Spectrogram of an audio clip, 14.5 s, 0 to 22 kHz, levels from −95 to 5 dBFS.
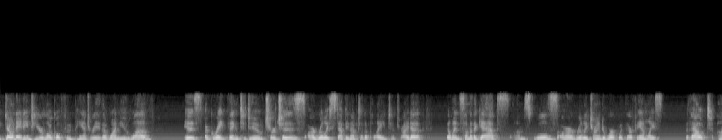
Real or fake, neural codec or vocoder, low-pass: real; none; 7.2 kHz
